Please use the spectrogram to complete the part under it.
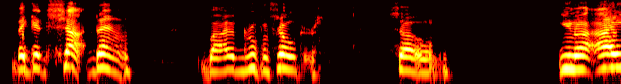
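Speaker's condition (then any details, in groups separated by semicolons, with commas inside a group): Cerebral palsy; wheelchair user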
